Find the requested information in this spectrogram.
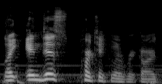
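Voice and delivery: normal talking voice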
